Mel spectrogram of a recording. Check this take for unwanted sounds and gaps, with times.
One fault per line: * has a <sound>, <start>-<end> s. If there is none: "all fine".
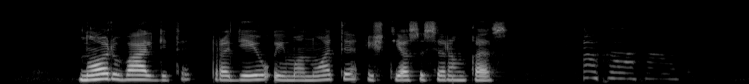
* has a laugh, 5.8-6.8 s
